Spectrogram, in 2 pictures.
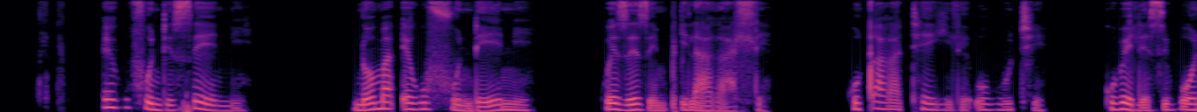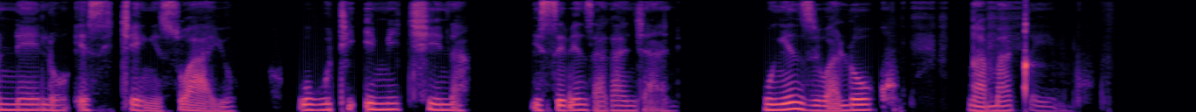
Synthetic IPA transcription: eɣufundʱiseni | nɔmaʔeɣufundʱeni | ɣwɛzɛzḛmpʼilʔa̰ɣaɬɛ | ɣuǃaɣa̰tʰeɣilɛ̰ʔuɣutʰi | ɣuβɛlḛsiβɔnɛlɔesit͡ʃʼeŋḭswa̰jɔ | uɣutʰiimit͡ʃʼina | isɛβɛnd͡zʱaɣand͡ʒʱa̰ːni | ɣuŋend͡zʱiwa̰lokʰu̥ | ŋamaǃeːmbʱu

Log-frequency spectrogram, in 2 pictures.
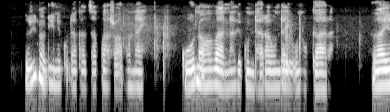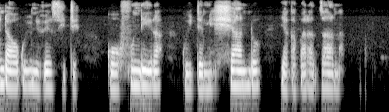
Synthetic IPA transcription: ʐino̞ɗinekuɗakad͡zakwaʐaːmunai | kuonawoʋanaʋe̞kundʱaɾaundajeuno̞ɡʱaːra | ʋae̞ndawo̞kujunivʱesiti | kofundira | kuitemiʃando̞ | jakapaɾad͡zaːna

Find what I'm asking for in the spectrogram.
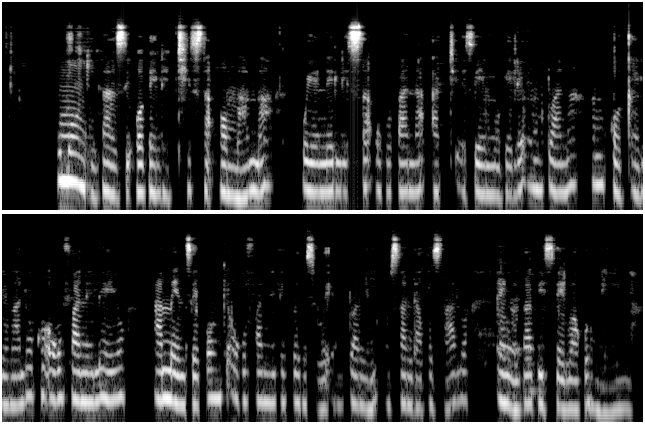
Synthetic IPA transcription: umoŋiɣaziʔɔβɛletʰisaɔmama | ujɛnelisaʔuɣuβanaːtʰiɛsɛjemuɣɛlɛum̩tʼwanaːm̩ɡ̥ʱɔǃɛlɛŋalɔkʰɔoɣufanɛlɛjɔ | amɛnd͡zʱɛɣɔŋkʼɛoɣufanɛlɛɣwend͡zʱiwɛum̩tʼwanɛusandʱaɣuzalwa | ɛŋaɣaβisɛlwaɣuniːna

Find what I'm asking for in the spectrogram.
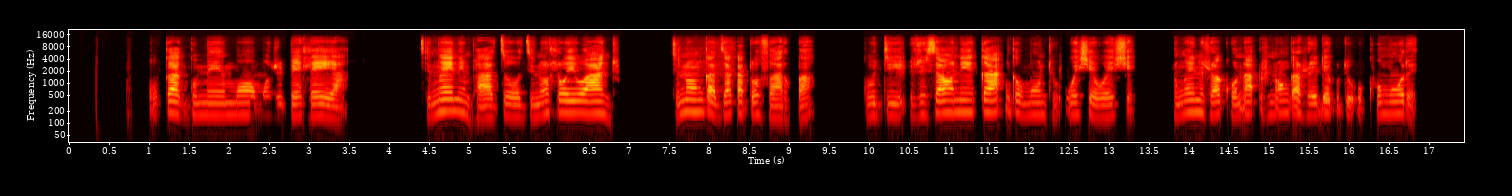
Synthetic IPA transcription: ṵkaɡʱumemomuʐibʱe̞ɮe̞ːja | d͡zimwe̞nimpʰat͡so̞d͡zino̞ɬo̞iwantʰu̥ | d͡zino̞ŋɡad͡zakato̞varwa | kutiʐisaone̞kaŋɡemuntʰṵwe̞ʃe̞we̞ːʃe̞̰ | ʐ̥imwe̞niʐakʰonaʐino̞̰ŋɡa̰ʐeɗekutiukʰumuːɾḛ

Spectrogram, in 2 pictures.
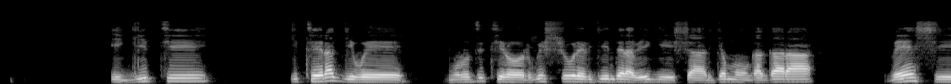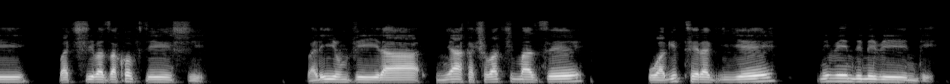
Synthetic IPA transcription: iɡitʰi | ɡ̥itʰe̞ɾaɡiwe̞ | muɾuzitʰiɾo̞ɾɡwiːʃuːɾe̞ɾɟiːnde̞ɾaβiɡiʃaɾɟo̞muːŋɡaɡaɾa | βe̞ːnʃi | βat͡ʃiβazako̞vjiːnʃḭ | βaɾijuɱviɾaimɲaːkat͡ʃoβakʰimaze̞ | uwaɡitʰe̞ɾaɡije̞ | niβiːndiniβiːndḭ

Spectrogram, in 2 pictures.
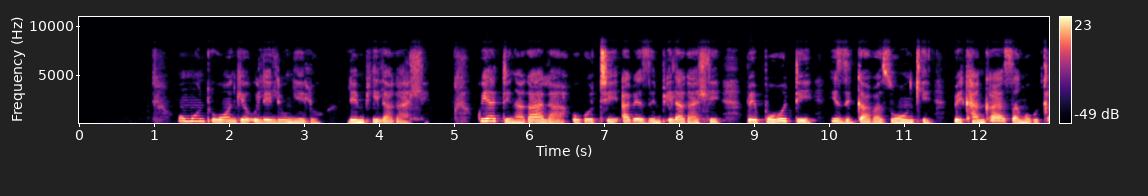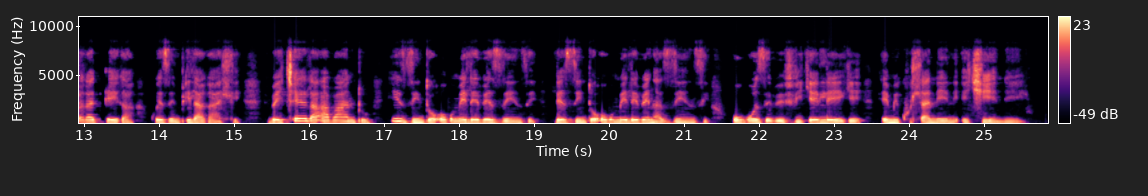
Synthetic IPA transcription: umuntʼuwɔŋkʼɛʔuleluŋɛlɔ | lempʼilaɣaːɬɛ | ɣujad̥ʱiŋaɣalauɣutʰiʔaβɛzempʼilaɣaɬɛβɛb̥ʱɔd̥ʱɛ | iziɡ̥ʱaβazɔŋkʼɛβɛkʰaŋkʼasaŋoɣuǃaɣatʰɛɣaɣwɛzempʼilaɣaːɬɛβɛt͡ʃʼɛlaʔaβantʼu | izintʼɔ̰ʔoɣumɛlɛβɛzɛnd͡zʱɛ | lezintʼɔ̰ʔoɣumɛlɛβɛŋazend͡zʱi | uɣuzɛβeviɣɛlɛɣɛ | emikʰu̥ɬaneniʔet͡ʃʼijɛnɛːjɔ

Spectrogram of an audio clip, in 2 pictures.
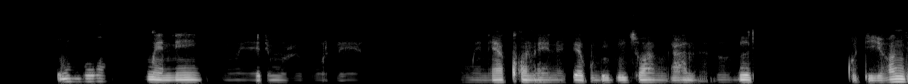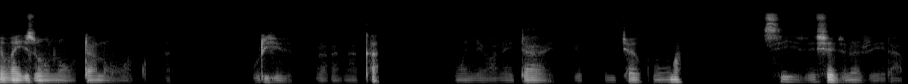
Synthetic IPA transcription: tumbo | imwe̞niinojerimuʐebʱorea | imwe̞nijakʰonaino̞itakuɗuɗud͡zwaŋɡanaɗoɓeri | kutiʋaŋɡe̞ʋaizounoɦutano̞ɦwakuna | ɦuri | ʐakanaːkʰa | mwe̞niʋano̞itajekut͡ʃakumwaː | siʐe̞ʃe̞ʐino̞ʐieraːo

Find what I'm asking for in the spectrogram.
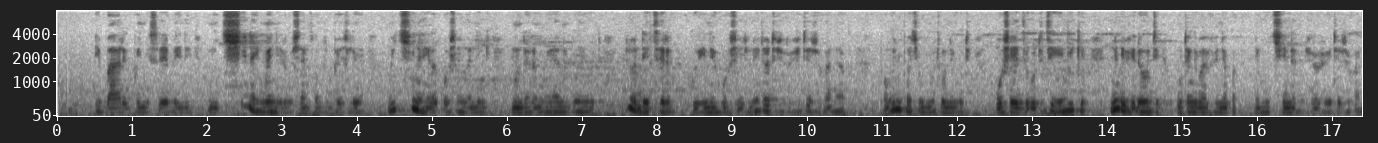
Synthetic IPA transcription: iɓaɾiɡʱwiɲisojeɓene | mit͡ʃinaimwenirikuʃandiswamut͡ʃibʱeʒleja | mit͡ʃinaikako̞ʃamaniŋɡe | mundʱaɾamwejanekujakuti̥ino̞ɗe̞t͡se̞ɾakuine̞ɦo̞ʃeʐino̞itakutiʐiroʐiteʐakanakḁ | pamwe̞nipat͡ʃim̤wemutonekuti̥ | ɦoʃeid͡zekutid͡ziɦinike | ʐine̞ŋɡeʐiiɗakutimutaŋɡeɓavʱenekwa | ne̞mit͡ʃinaʐiroʐiiteʐakanaːa

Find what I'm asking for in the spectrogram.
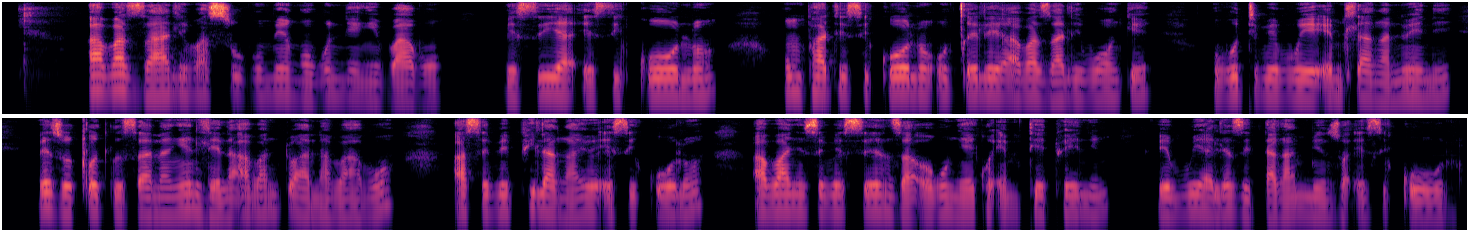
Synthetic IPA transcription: aβazaliβasuɣumɛŋoβuneŋiβaβɔ | βesijaʔesiɣɔːlɔ | um̩pʰatʰisiɣɔlɔʔuǀɛlɛaβazaliβɔŋkʼɛ | uɣutʰiβeβujɛʔem̩ɬaŋanweni | βɛzɔǃoǃisanaŋɛnd͡ɮʱɛlaaβantʼwanaβaβɔ | a̰sɛβepʰilaŋajɔʔesiɣɔlɔ | a̰βaɲɛsɛβɛsɛnd͡zʱaʔoɣuŋɛkʰɔʔem̩tʰɛtʰweni | βeβujalezid̥ʱaɣambʱinzwaʔesiɣɔːlɔ

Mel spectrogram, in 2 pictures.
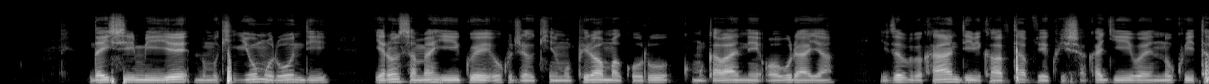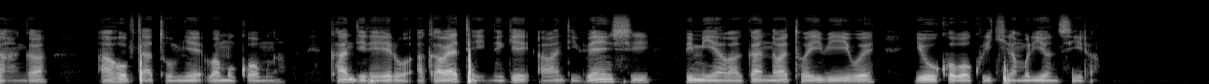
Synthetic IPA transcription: ndajiʃimije̞numukʰiɲiwumuɾuːndi | jaɾoːnsamahiːɡwe̞jokud͡ʒaukʰiːnumupiɾawamaɡuɾukʰumuɡaβane̞wʔaβuɾaja | ḭvjokʰaːndiβikʰaβavdaːvuje̞kwiːʃakʰaɾɟiːwe̞nukwiːtʰaːŋɡaː | ɦo̞vdatʰumɲe̞βamuɡ̥o̞mŋa | kʰaːndiɾe̞ːɾo̞ʔakʰaβajatʰe̞jine̞ɡe̞aβaːndiβe̞ːnʃi | βimijaβaɡanaβatʰo̞jiβiːwe̞ | juːkʰo̞βokuɾikʰiɾamuɾijo̞nz̥iɾa

